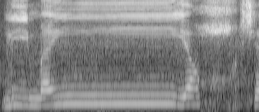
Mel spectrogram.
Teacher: یخشی میں خا کو بھی اچھا کلیئر کیجئے اور شین کو 2 حرکت لمبا، صرف 2 حرکت لمبا کیجئے، ان فی ذالک لعبرۃ لمن یخشی، ان فی ذالک لعبرۃ لمن یخشی، ان فی ذالک لعبرۃ لمن یخشی۔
